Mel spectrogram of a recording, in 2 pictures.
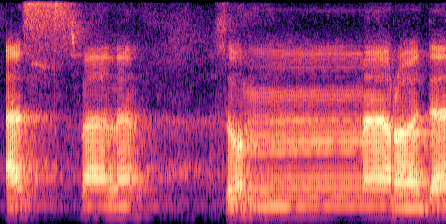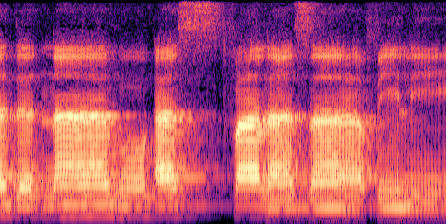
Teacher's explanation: sin sukun rokhwah pertama tidak mantul, nggih. Kemudian yang kedua tidak ditahan terlalu lama, nggih. Asfala tidak asfala, tidak sampai mantul nggih, tidak sampai ase nggih.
